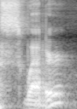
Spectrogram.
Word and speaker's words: sweater: And that is the eh sound as in egg. Sweater. Same sound as dress.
